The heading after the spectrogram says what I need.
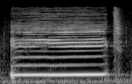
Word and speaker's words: Eet: She's here performing Eat. That's how you pronounce it.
